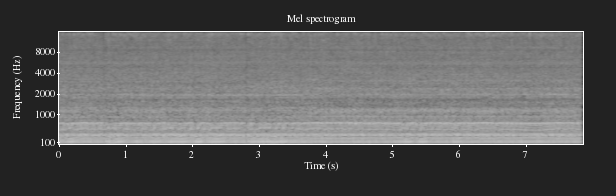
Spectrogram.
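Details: Aprilia SR50 Purejet scooter, Piaggio two-stroke, after rebuild with new crankshaft and original cylinder and piston refitted, holding an even, buzzy idle with no misfire, stumble or rattle; now starts and runs cleanly, revving to 9000 rpm.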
